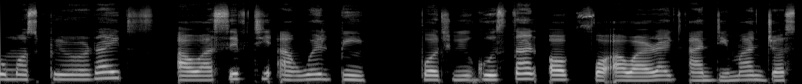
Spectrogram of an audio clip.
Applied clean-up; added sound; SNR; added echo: none; none; none; none.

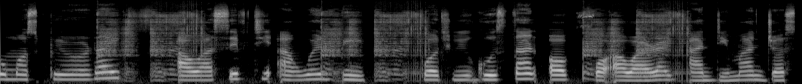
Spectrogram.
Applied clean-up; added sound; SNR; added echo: none; Fart; 12 dB; none.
